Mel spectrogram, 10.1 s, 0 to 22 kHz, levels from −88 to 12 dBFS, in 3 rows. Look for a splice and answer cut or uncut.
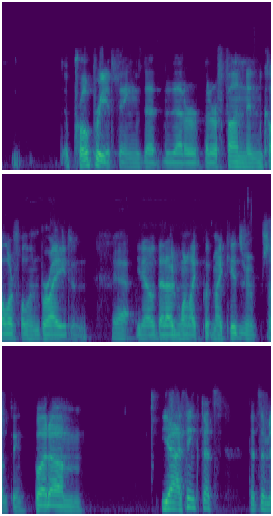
uncut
